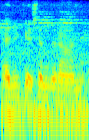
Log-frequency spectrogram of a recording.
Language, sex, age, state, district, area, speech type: Punjabi, male, 45-60, Punjab, Gurdaspur, urban, spontaneous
